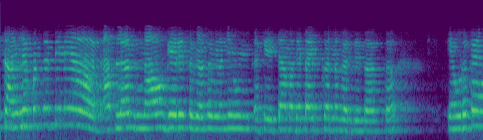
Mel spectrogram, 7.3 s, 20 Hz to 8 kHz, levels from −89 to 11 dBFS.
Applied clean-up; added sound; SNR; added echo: none; none; none; reverberation time 1.0 s.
